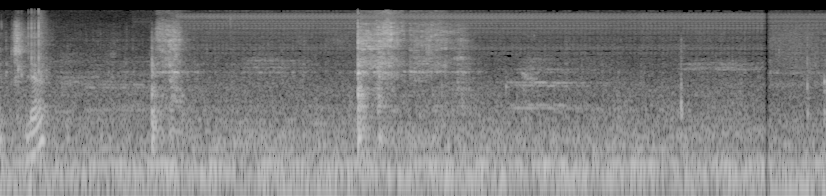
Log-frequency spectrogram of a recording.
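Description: A ladle stirring and scooping thick tomato ketchup in a steel pot, with two short scrapes or clinks against the pot, the second about three seconds in and the louder of the two, over a steady low hum.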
